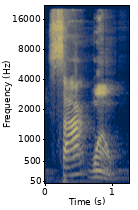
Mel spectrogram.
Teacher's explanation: O U é uma semivogal, o A é uma vogal e o O é uma semivogal, formando, portanto, um tritongo.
